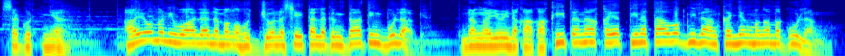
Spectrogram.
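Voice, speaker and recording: Mellow, fairly high-voiced male narrator. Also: lively intonation, normal speed, no echo, soft background music. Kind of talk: scripted scripture narration.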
